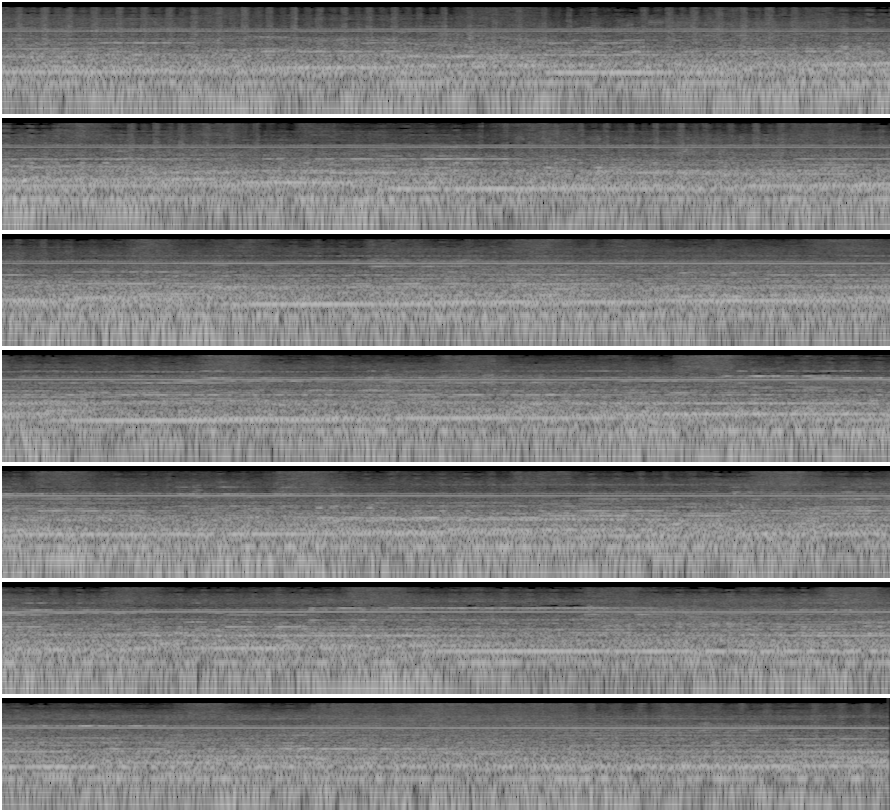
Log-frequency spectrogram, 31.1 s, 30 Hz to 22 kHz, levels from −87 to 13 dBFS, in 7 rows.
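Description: A sudden voltage step or pulse, likely from a plug, a switch, static or a driver glitch, entered the signal path at 25.29 to 25.31 s. It produces a single loud pop, around 5 dB above the surrounding sound, which carries on underneath.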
